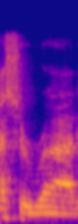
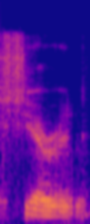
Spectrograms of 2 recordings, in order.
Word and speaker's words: Sherrod: It's not Sherrod, it's Sherrod.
